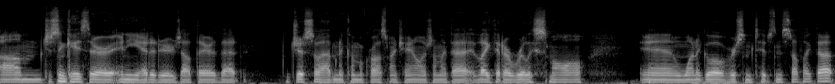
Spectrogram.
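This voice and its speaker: Speaking at a very fast pace, a man with a fairly low pitch keeps a flat, monotone delivery on a very clean recording with a silent background. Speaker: video editor. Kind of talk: casual talk to camera. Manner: hesitant, stuttering.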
